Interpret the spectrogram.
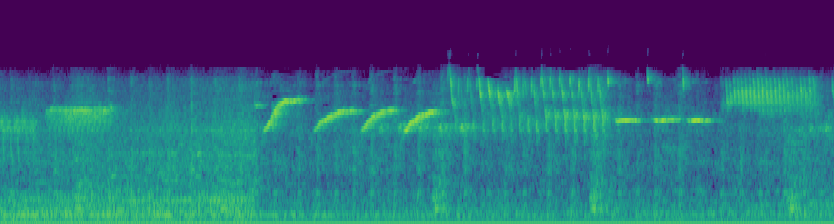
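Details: Local canary in vigorous song: a held whistle, then four rising swept notes, a buzzy rolled trill and a series of short level whistles.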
